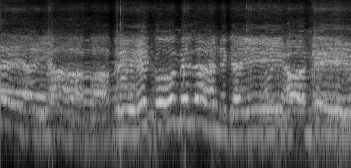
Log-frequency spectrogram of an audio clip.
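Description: A crowd of men's voices chanting a Punjabi noha, a mourning lament, together, with scattered sharp slaps of hands beating bare chests in matam.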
